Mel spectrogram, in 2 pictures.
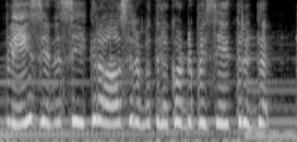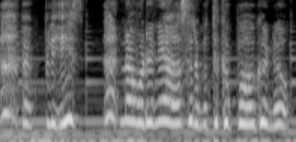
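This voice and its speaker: A woman's voice: high-pitched, a little fast, over music, lightly acted. An actress dubbing a frightened young woman who pleads urgently for help. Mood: pleading. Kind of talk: Tamil film dub.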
